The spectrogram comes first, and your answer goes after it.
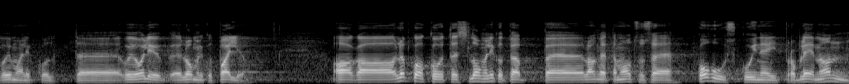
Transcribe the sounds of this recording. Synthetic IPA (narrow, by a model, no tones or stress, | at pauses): vɤjmɑlikːˑult̪vɤjo̞lʲilo̞mulikult̪̚pɑlʲju | ʔɑɡ̥ɑlɤp̚ːko̞kːuvɤt̪ːˑeslo̞ːmulikult̪peɑblɑŋɡ̥e̞t̪ːˑɑmɑo̞t̪suse̞ko̞ɦuskujne̞jd̪̥̚pro̞ble̞ːmeo̞nː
